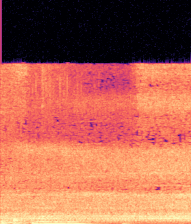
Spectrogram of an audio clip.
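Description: Steady hiss of air from an airbrush spraying paint, with a brief low hum of a voice in the middle.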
